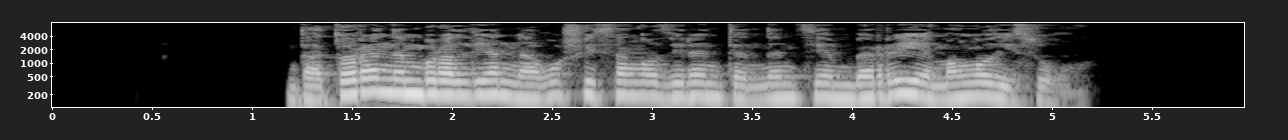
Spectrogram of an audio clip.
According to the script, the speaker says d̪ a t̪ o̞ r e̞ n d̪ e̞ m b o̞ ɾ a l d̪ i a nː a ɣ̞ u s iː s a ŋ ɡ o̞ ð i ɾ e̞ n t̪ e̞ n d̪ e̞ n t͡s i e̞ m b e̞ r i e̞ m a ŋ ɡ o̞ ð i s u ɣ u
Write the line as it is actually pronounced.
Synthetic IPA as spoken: d̪ a t̪ o̞ r e̞ n d̪ e̞ m b o̞ ɾ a l d̪ i a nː a ɣ̞ u s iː s a ŋ ɡ o̞ ð i ɾ e̞ n t̪ e̞ n d̪ e̞ n t͡s i e̞ m b e̞ r i e̞ m a ŋ ɡ o̞ ð i s u ɣ u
